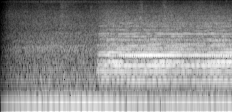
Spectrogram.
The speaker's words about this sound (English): Recently, I recorded this coal train leaving a coal mine destined for some power plants. It was a long train, and across the country, hundreds like it run constantly.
